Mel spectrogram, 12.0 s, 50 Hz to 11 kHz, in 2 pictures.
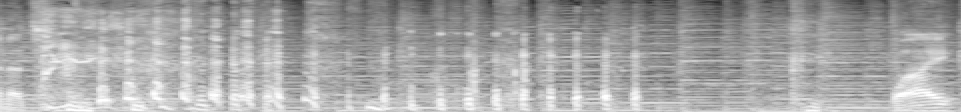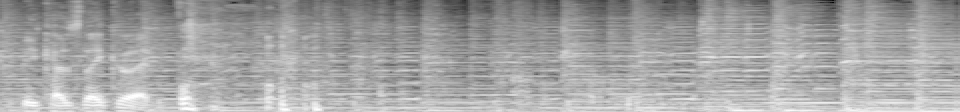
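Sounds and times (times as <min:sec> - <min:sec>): acoustic guitar: 0:00.0 - 0:12.0
bowed fiddle: 0:00.0 - 0:12.0.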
